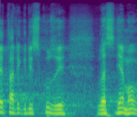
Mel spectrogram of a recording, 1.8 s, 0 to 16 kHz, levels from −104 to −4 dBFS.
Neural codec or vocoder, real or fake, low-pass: none; real; 14.4 kHz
